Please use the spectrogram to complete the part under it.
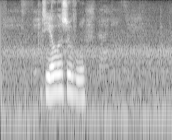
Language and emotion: Russian, neutral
